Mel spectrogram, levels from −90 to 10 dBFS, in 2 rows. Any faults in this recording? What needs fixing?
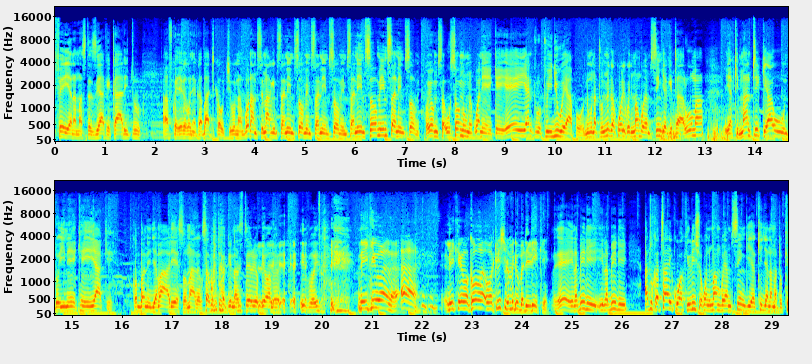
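Two small jumps in the sound, at 18.47 s and 28.22 s, the second a longer skip. Likely a dropped buffer (overrun): samples weren't read out in time, so a few milliseconds, then about fifteen, got overwritten and the two sides butted together. Bumping the buffer size or easing CPU load during capture should stop it.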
